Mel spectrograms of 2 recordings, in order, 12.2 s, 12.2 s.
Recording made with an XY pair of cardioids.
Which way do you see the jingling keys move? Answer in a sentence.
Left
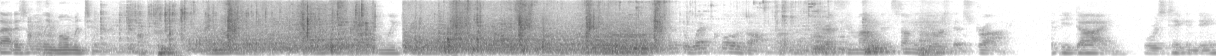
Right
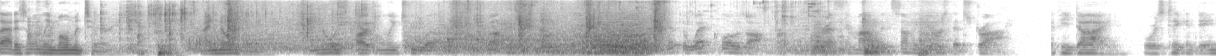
In this clip you hear the jingling keys move from right to left and back again.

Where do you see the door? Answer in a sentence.
In this clip you hear the door on the right.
